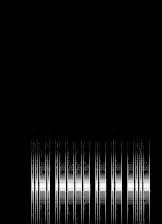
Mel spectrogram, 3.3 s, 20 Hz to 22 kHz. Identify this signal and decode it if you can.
Morse code, heard as a keyed tone, about 31 wpm, 700 Hz. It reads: F1AAX
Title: DXCC-100 Call Signs - 5 Characters - 30wpm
